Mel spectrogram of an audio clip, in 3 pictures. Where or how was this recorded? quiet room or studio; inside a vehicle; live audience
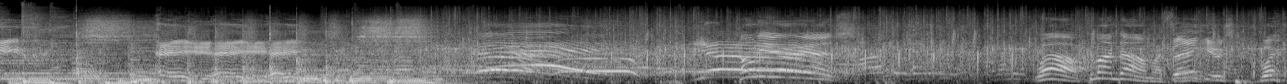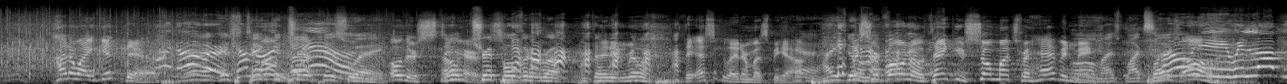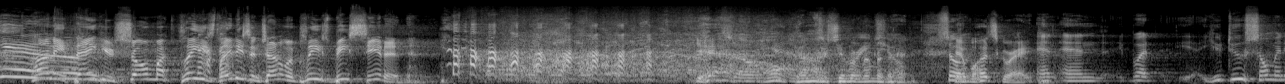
live audience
